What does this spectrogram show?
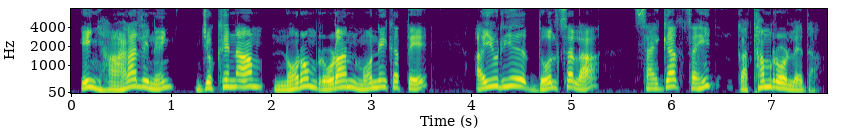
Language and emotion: Santali, surprised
